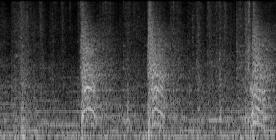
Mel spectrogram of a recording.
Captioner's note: shovel clangs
